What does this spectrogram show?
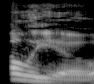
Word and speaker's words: Colliau: Is it Kier? Darn close, Leo. Kio. Okay. I'm always with my name Russ. No one can pronounce it right.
